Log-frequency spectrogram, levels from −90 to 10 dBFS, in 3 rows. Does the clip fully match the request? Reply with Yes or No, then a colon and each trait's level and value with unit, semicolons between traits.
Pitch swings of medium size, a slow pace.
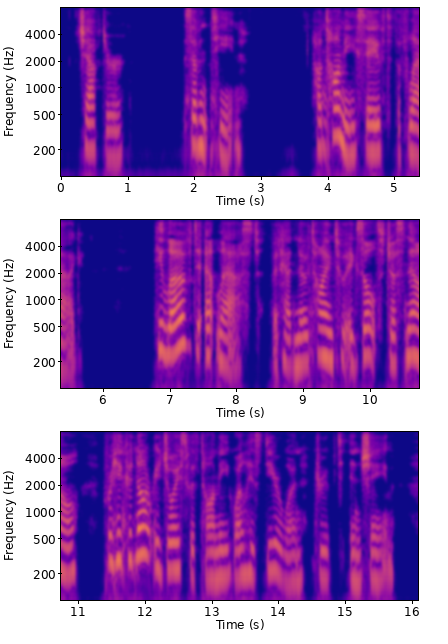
Yes: average, 4.3 semitones; slow, 125 wpm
